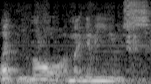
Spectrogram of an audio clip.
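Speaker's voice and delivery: clumsy, low, quiet, fake British accent. Talking through a problem aloud, in a bad attempted British accent. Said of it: "Like a British accent".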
